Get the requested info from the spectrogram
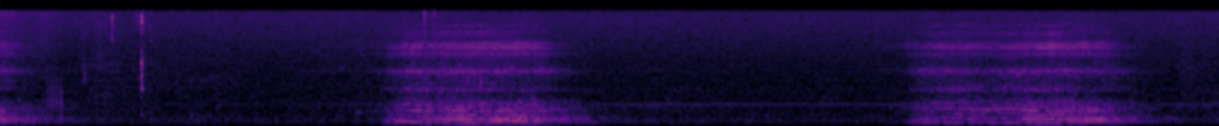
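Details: Person asleep in a campus group study room at night: two slow, rumbling snores on in-breaths about seven seconds apart, roughly eight breaths a minute; snoring.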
